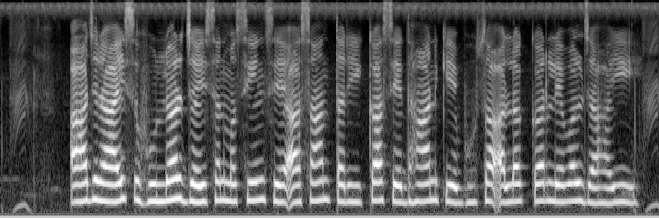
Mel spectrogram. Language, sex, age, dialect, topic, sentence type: Magahi, female, 25-30, Central/Standard, banking, statement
